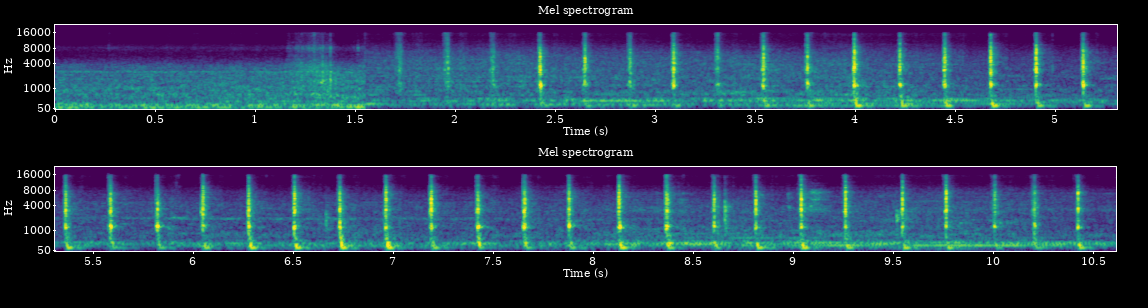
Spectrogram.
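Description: Wooden pestle pounding cassava leaves and raw spices in a mortar: a steady run of quick knocks, about four strokes a second, starting about a second and a half in.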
